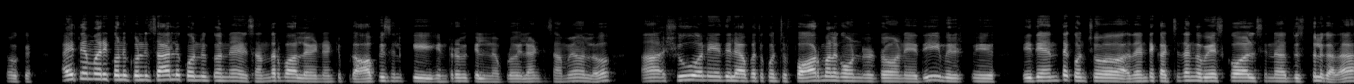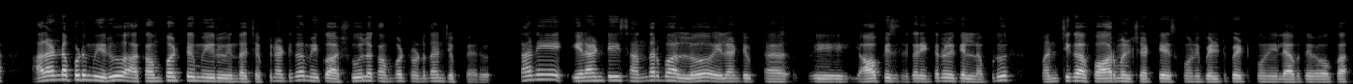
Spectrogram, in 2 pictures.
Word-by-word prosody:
Okay. 135 0 -9 0.4
అయితే 230 +4 +5
మరి 245 -1 +7
కొన్ని, 215 0 +5
కొన్ని 205 0 +4
సార్లు 215 +2 +7
కొన్ని, 190 -1 +3
కొన్ని 170 -1 -2 0.2
సందర్భాల్లో 160 0 +1
ఏంటంటే 135 +1 -7
ఇప్పుడు 135 -3 -2
ఆఫీసులకి, 155 0 -2 0.2
ఇంటర్వ్యూకి 150 +2 -5
వెళ్ళినప్పుడు 135 0 -6
ఇలాంటి 140 0 -6
సమయంలో 150 +1 -3 0.5
ఆహ్, 165 0 +2
షూ 195 - +2 0.2
అనేది 185 -1 0
లేకపోతే 165 0 +2
కొంచెం 155 -2 -4
ఫార్మల్‌గా 180 +2 +4
ఉండటం 150 -1 -2
అనేది 140 +2 -2
మీరు 145 -2 +1 0.2
ఇ - - 0 0.5
ఇదంతా 175 +5 +2
కొంచెం 165 -1 0 0.3
అదంటే 155 +5 0
ఖచ్చితంగా 170 +4 +1
వేసుకోవాల్సిన 160 -2 +2 0.2
దుస్తులు 150 +4 -1
కదా! 115 +7 +1 0.4
అలాంటప్పుడు 220 +1 +5
మీరు 180 +2 +5 0.2
ఆ - - +2
కంఫర్ట్ 180 +5 +1 0.2
మీరు 155 -1 +1
ఇందాక 135 -1 -3
చెప్పినట్టుగా 160 +7 -4
మీకు 160 -1 -3
ఆ - - +2
షూలో 165 +4 0
కంఫర్ట్ 150 +1 -5
ఉండదని 150 +1 -6
చెప్పారు. 115 -3 -10 0.4
కానీ 215 +4 0 0.3
ఇలాంటి 180 +2 +1 0.2
సందర్భాల్లో, 165 -3 0 0.2
ఇలాంటి 145 0 -2 0.2
ఆహ్, 130 0 -3 0.4
ఈ - - 0 0.5
ఆఫీస్, 145 0 -2 0.3
ఇంటర్వ్యూకి 155 +1 -3
వెళ్ళినప్పుడు 130 - -3 0.4
మంచిగా 145 +5 0 0.2
ఫార్మల్ 145 0 +3
షర్ట్ 135 -1 -4
వేసుకొని, 135 -1 -3
బెల్ట్ 130 +1 -2
పెట్టుకొని, 130 -2 -3
లేకపోతే 125 +1 0 0.2
ఒక 125 - -14
155 Hz, 140 wpm, -23 LUFS, 140-175 Hz, 0.5 s, మరి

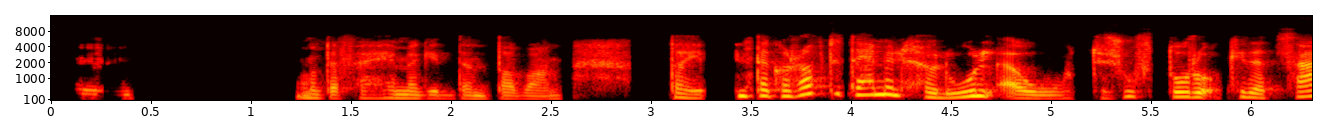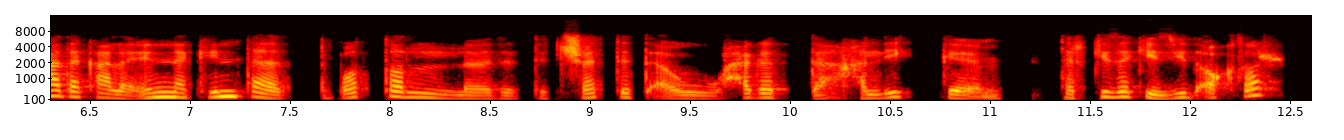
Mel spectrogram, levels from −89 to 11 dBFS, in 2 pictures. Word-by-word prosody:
إمم. - - -13 0.9
متفهمة 150 0 -5
جدًا 135 -3 -7
طبعًا. 125 -1 -6 0.5
طيّب 160 -4 -2 0.2
أنت 245 +1 +3
جرّبت 295 +9 +2
تعمل 295 -2 +4
حلول، 200 +5 +3
أو 145 -1 +1
تشوف 220 -1 -3
طرق 205 -1 +3
كده 190 -5 0
تساعدك 215 +1 +3
على 160 -3 +1
إنّك 195 0 +3
أنت 230 +1 +4 0.2
تبطل 160 - -2 0.2
تتشتت 175 +5 +2
أو 135 -2 -4
حاجة 175 0 0
تخلّيك 185 +7 -2 0.7
تركيزك 210 0 -1
يزيد 180 +6 +1
أكتر؟ 280 +2 +1
185 Hz, 120 wpm, -26 LUFS, 150-220 Hz, 0.9 s, تعمل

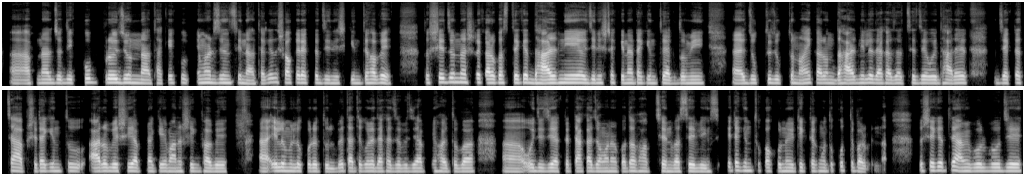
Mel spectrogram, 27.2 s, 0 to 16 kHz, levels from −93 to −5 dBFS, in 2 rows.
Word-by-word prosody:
আ - - -4 0.2
আপনার 150 +1 -1
যদি 150 +1 0 0.2
খুব 170 0 +3 0.2
প্রয়োজন 165 0 +4
না 145 - +4
থাকে, 140 +2 -4
খুব 165 - -4 0.2
ইমারজেন্সি 160 0 0
না 130 - 0
থাকে, 140 +5 -1 0.2
শখের 160 0 +2
একটা 155 - -4
জিনিস 145 -1 -3
কিনতে 150 0 -3
হবে, 150 0 +4 0.5
তো - - -5
সেজন্য 180 0 +2
আসলে 175 0 0
কারো 155 0 +7
কাছ 160 0 +2
থেকে 160 +1 +5 0.2
ধার 145 0 +8 0.2
নিয়ে 160 0 +6
ওই 150 - +3
জিনিসটা 150 +1 -1
কেনাটা 150 0 0
কিন্তু 145 0 -4
একদমই 145 +2 -1 0.4
অ্যা 140 - +1 0.2
যুক্তিযুক্ত 150 0 -3
নয়। 145 +3 +1
কারণ 150 -1 +2
ধার 140 0 +4
নিলে 155 +1 +2
দেখা 145 0 +1
যাচ্ছে 145 0 -3
যে 150 - +4
ওই 145 - +4
ধারের 145 +1 +2 0.5
যে - - -5
একটা 155 - -1 0.2
চাপ 150 -3 +3
সেটা 145 +1 0
কিন্তু 150 0 -4 0.3
আরও 145 +1 +4
বেশি 150 +1 0
আপনাকে 145 0 -5
মানসিকভাবে 140 0 0 0.5
আ - - +3 0.2
এলোমেলো 150 -1 +2
করে 145 -1 +2
তুলবে। 135 0 -2
তাতে 140 0 +1
করে 145 0 +2
দেখা 140 +1 0
যাবে 140 0 -2
যে 140 - +1
আপনি 140 - -17
হয়তোবা 135 0 +1 0.5
আ - - -1 0.3
ওইযে, 145 0 0
যে 150 - +4
একটা 145 +2 -6
টাকা 140 +1 +1
জমানোর 140 0 -1
কথা 135 +2 +1
ভাবছেন 140 0 -2
বা 135 - +4
সেভিংস 140 -2 +1 0.2
এটা 170 +2 +1
কিন্তু 160 -1 -4
কখনোই 145 0 -1
ঠিকঠাক 150 -1 -3
মতো 145 0 -5
করতে 170 -2 -5
পারবেন 135 -3 -2
না। - - -11 0.4
তো - - -19
সেক্ষেত্রে 170 +1 +1
আমি 150 0 +1
বলব 150 0 0 0.2
যে 150 - +5
150 Hz, 185 wpm, -23 LUFS, 140-155 Hz, 0.5 s, ধার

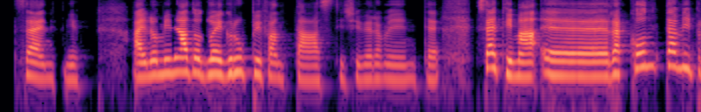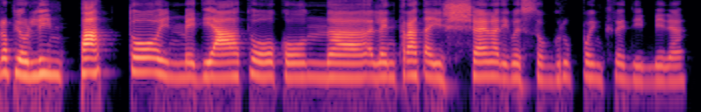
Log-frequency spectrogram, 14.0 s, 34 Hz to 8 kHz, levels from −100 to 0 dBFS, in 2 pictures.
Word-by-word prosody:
Senti, 180 -4 -3 0.5
hai 190 0 +3
nominato 230 +3 +3
2 220 +1 +2
gruppi 230 +1 -2
fantastici 170 -2 -6
veramente. 170 -1 -10 0.3
Senti, 285 -9 +2
ma, 195 0 +5
ehm, 200 -2 +1
raccontami 295 +7 0
proprio 235 -2 0
l'impatto 235 +4 +3
immediato 195 0 0
con 185 -1 -6
l'entrata 190 +2 -1
in 185 -2 -4
scena 195 +3 0
di 180 -2 -7
questo 175 -1 -8
gruppo 180 +3 -11
incredibile. 160 -3 -11
195 Hz, 95 wpm, -24 LUFS, 180-220 Hz, 0.5 s, ma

